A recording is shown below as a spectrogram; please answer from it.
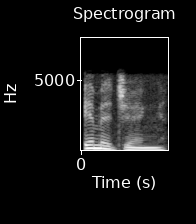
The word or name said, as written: imaging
